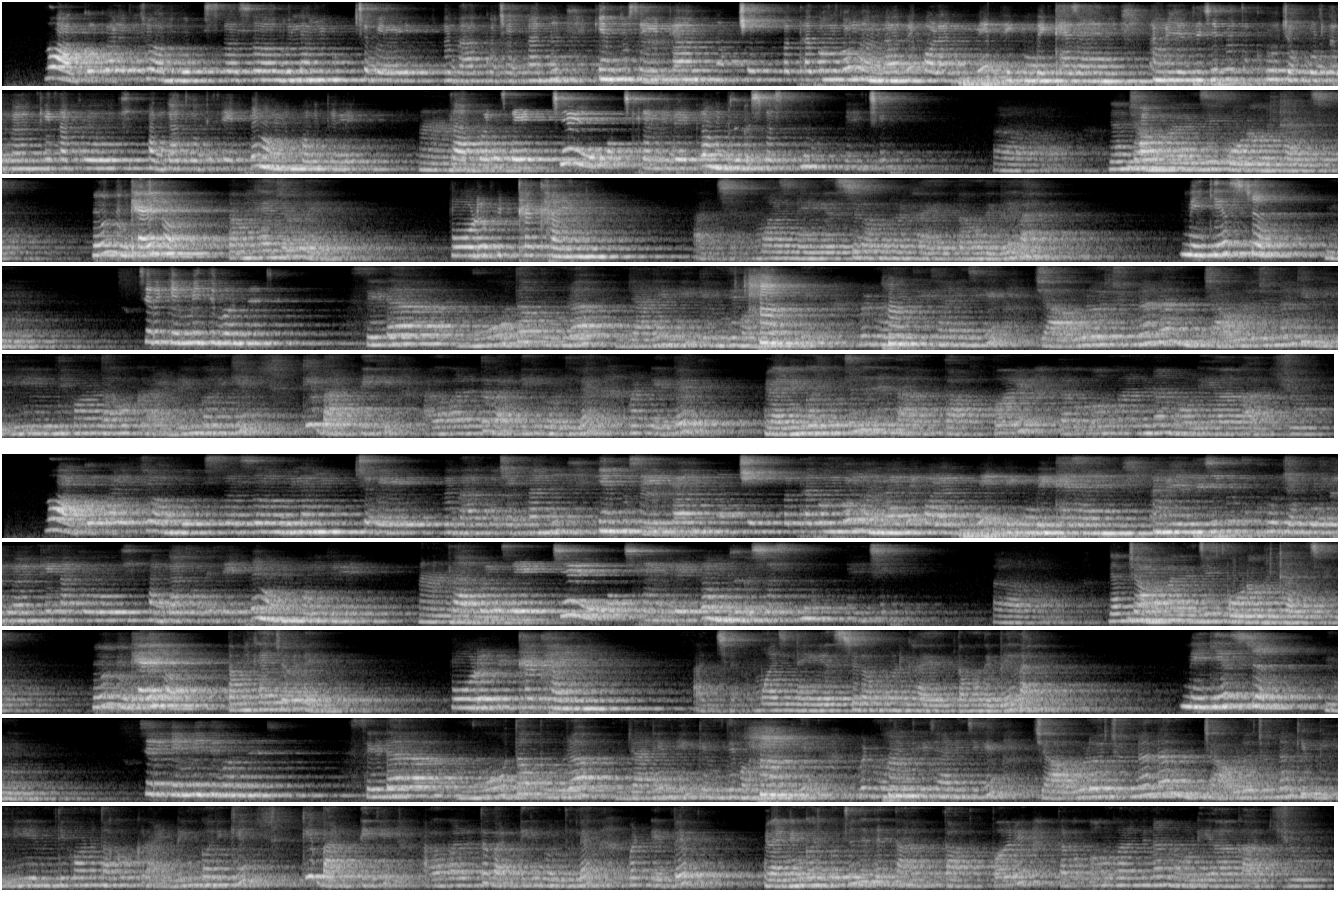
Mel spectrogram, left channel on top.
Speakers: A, on the left; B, on the right.
A: ନ ଆଗ କାଳରେ ଯୋଉ ଅନ୍ଧବିଶ୍ଵାସ ବୋଲି ଆମେ କହୁଛେ ବିଲେଇ କିଏ ବାହାକୁ ଯିବାନି କିନ୍ତୁ ସେଇଟା
B: ହୁଁ।
A: ହେଲା <inaudible> ର କଥା କ'ଣ କହିଲ ଅନ୍ଧାରରେ କଳା ବିଲେଇ ଦେଖ ଦେଖାଯାଏନି। ଆମେ ଯଦି ଯିବା ତାକୁ ଚକୁଟି ଦବା କି ତାକୁ <inaudible> ସେଇଥିପାଇଁ ମନା କରୁଥିଲେି,
B: ହୁଁ
A: ତାପରେ
B: ହୁଁ ହୁଁ ହୁଁ।
A: ସେ ଯେ ଆଜି କା ଡେଟରେ ଆମର ବିଶ୍ବାସ ହଉନି <inaudible>
B: ହଁ, ଜାଣିଛ
A: ହଉ
B: ଆମ ଘରେ ଆଜି ପୋଡ ପିଠା ହେଇଛି।
A: ହୁଁ, ଖାଇଲ?
B: ତମେ ଖାଇଛ କେବେ?
A: ପୋଡ଼ ପିଠା ଖାଇନି।
B: ଆଚ୍ଛା, ମୁଁ ଆଜି ନେଇକି ଆସିଛି ତମେ ଗୋଟେ ଖାଇ ତମକୁ ଦେବି ହେଲା।
A: ନେଇକି ଆସିଛ।
B: ହୁଁ।
A: ସେଇଟା କେମିତି ବନା
B: ସେଇଟା ମୁଁ ତ ପୁରା ଜାଣିନି। କେମିତି ବନାନ୍ତି
A: ହଁ
B: ବଟ୍ ମୁଁ
A: ହଁ
B: ଯେତିକି ଜାଣିଛି କି ଚାଉଳ ଚୁନା ନା ଚାଉଳ ଚୁନା କି ବିରି ଏମିତି କ'ଣ ତାକୁ ଗ୍ରାଇଣ୍ଡିଙ୍ଗ କରି କି କି ବାଟିକି ଆଗ କାଳରେ ତ ବାଟିକି କରୁଥିଲେ ବଟ ଏବେ ଗ୍ରାଇଣ୍ଡିଙ୍ଗ କରି କରୁଛନ୍ତି ଦେନ୍ ତା ତାପରେ ତାକୁ କ'ଣ କରନ୍ତି ନା ନଡିଆ, କାଜୁ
